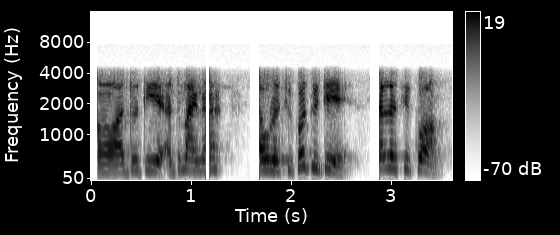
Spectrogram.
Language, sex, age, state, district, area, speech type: Manipuri, female, 60+, Manipur, Imphal East, rural, conversation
